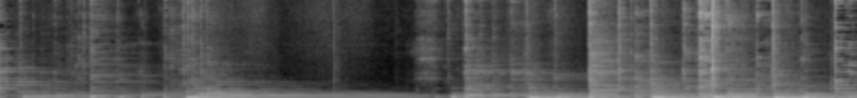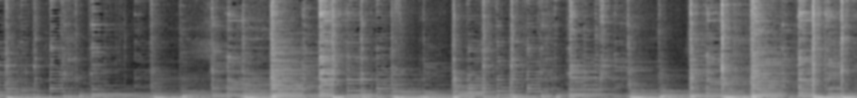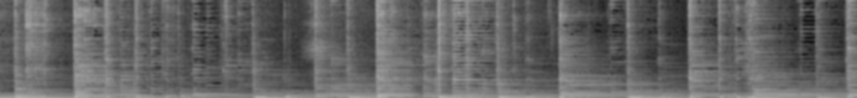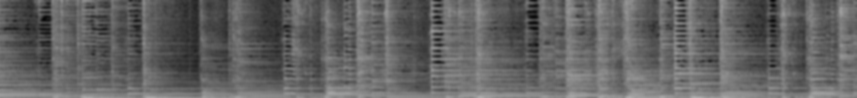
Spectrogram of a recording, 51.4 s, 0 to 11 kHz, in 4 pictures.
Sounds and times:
Acoustic guitar: 0.0s - 51.4s
Strum: 0.0s - 51.4s.

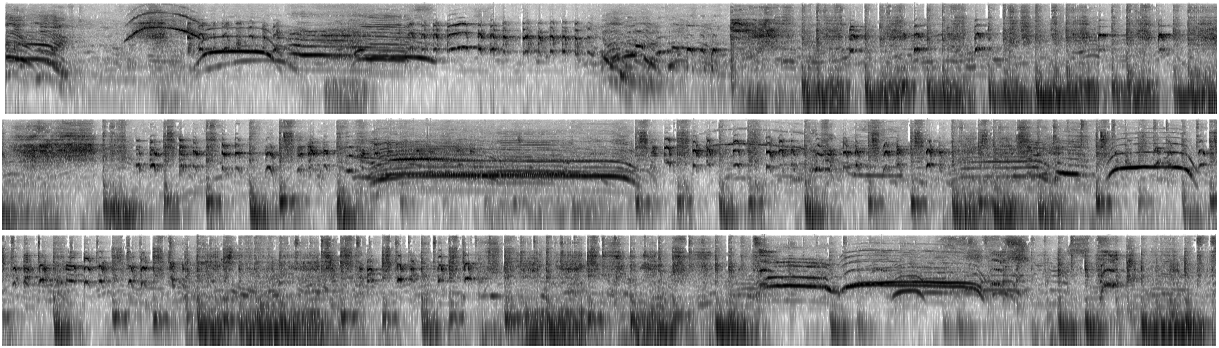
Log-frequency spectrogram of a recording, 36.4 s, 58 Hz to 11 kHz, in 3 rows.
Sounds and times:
Beatboxing: 4.1s - 36.4s.

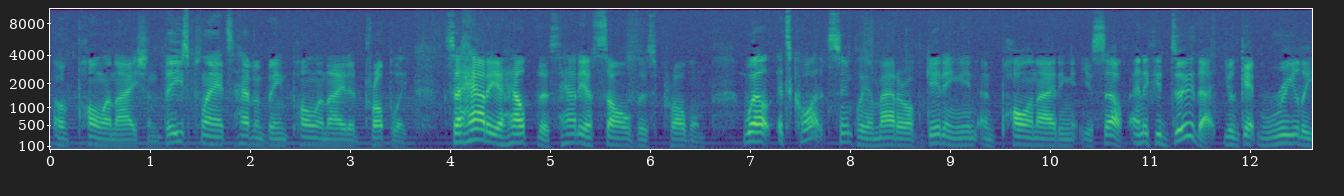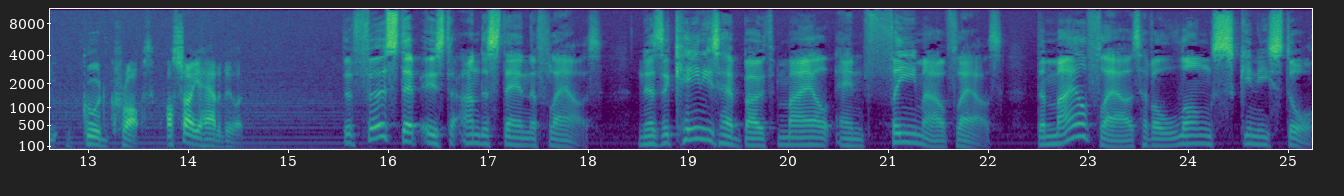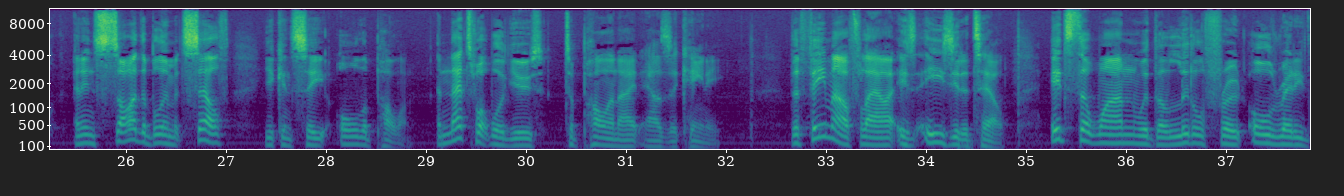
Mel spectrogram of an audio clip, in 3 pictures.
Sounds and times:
Speech: 0.0s - 14.6s, 15.6s - 32.0s, 32.7s - 37.8s.

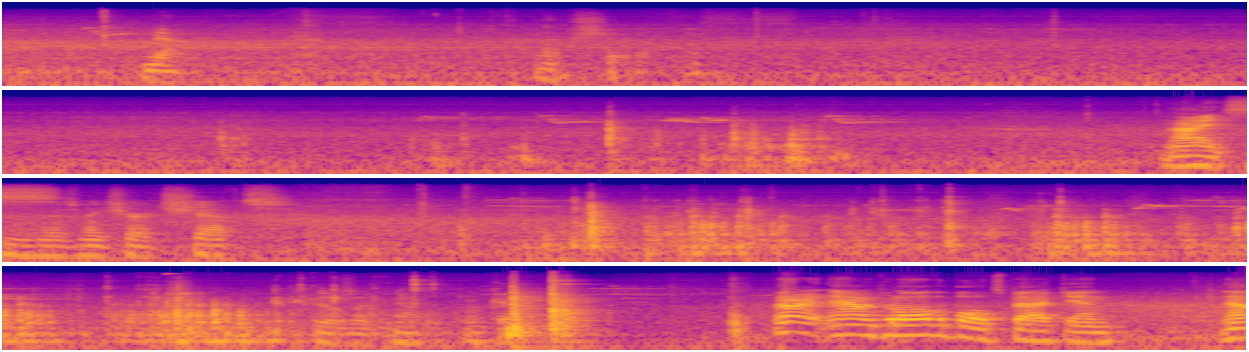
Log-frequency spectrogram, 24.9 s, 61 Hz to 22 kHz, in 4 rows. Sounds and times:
Speech: 0.7s - 1.0s, 2.7s - 3.6s, 12.0s - 14.0s, 20.0s - 21.4s, 22.5s - 24.8s.

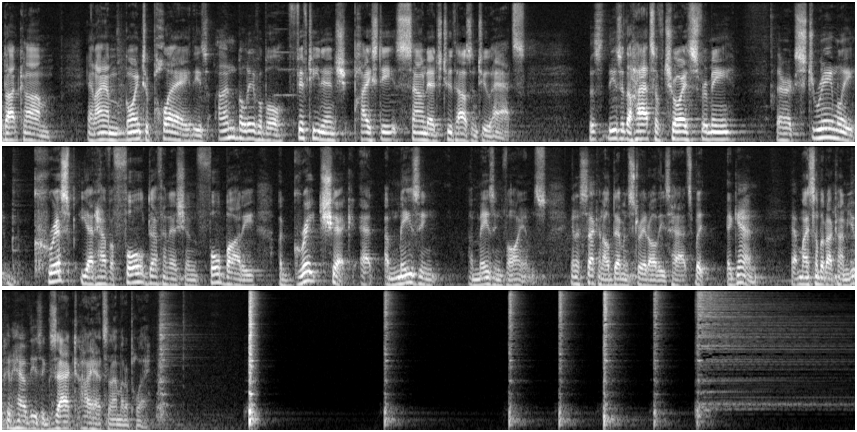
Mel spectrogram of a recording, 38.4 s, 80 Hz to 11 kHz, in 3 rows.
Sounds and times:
Speech: 0.0s - 7.9s, 8.8s - 11.0s, 11.6s - 27.9s.

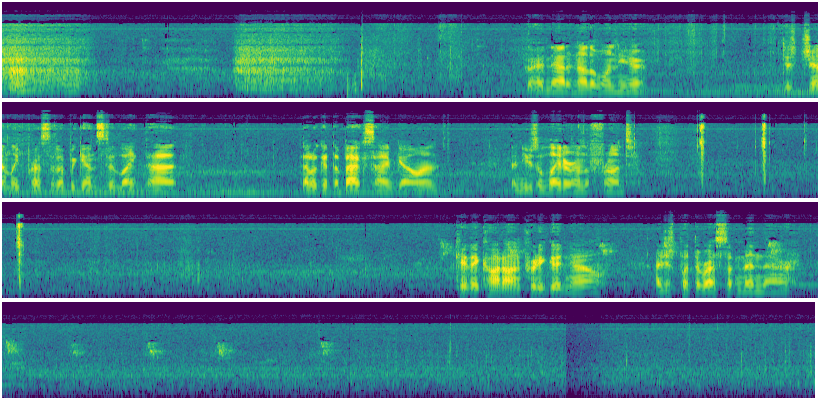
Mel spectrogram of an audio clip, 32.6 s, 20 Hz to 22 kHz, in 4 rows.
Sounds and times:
Speech: 5.2s - 6.5s, 7.8s - 9.9s, 11.2s - 12.5s, 13.2s - 14.6s, 20.8s - 24.3s.

